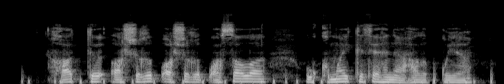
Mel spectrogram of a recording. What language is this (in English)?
Bashkir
